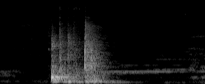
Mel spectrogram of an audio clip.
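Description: An aluminium soft-drink can knocked down into a plastic refrigerator door shelf: two sharp knocks about a third of a second apart, about half a second in.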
